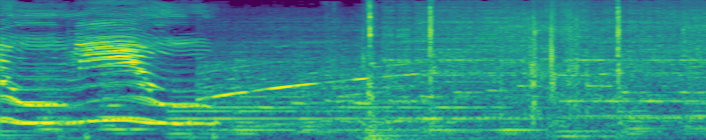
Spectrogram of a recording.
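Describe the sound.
High, wavering kitten meows sound up close at the start, then give way to a rising squeak and a busy, rhythmic mechanical clatter that continues to the end.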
